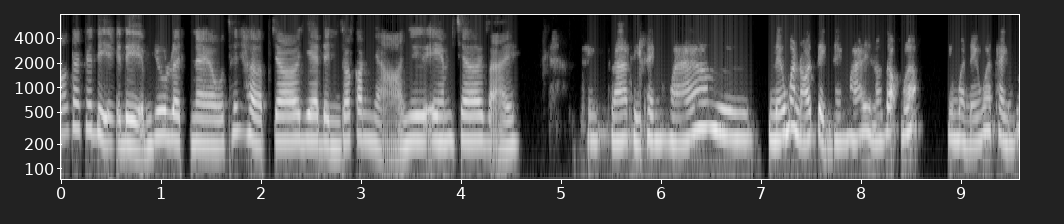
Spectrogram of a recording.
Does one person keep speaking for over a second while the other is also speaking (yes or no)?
no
